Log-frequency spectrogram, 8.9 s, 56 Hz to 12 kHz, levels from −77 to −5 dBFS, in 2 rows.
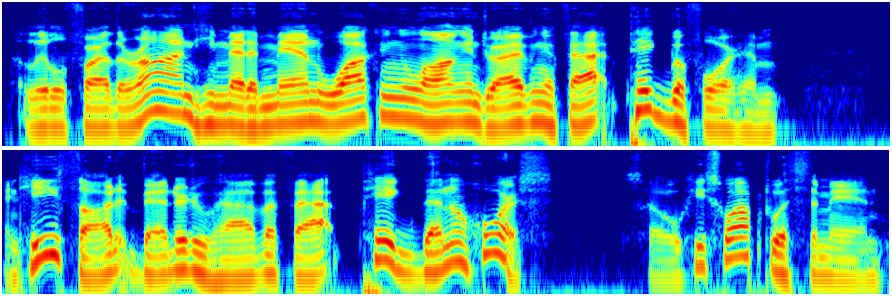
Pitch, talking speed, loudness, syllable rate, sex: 135 Hz, 245 wpm, -19 LUFS, 5.9 syllables/s, male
